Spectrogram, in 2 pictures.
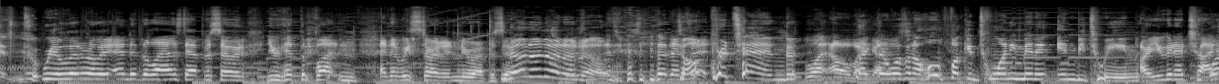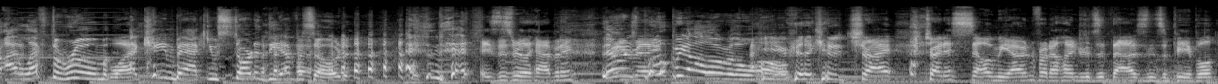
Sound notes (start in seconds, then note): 5.5 laughing; 14.6 laughing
